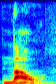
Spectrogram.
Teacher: the first N is with your tongue outside, so a kind of interdental Nau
